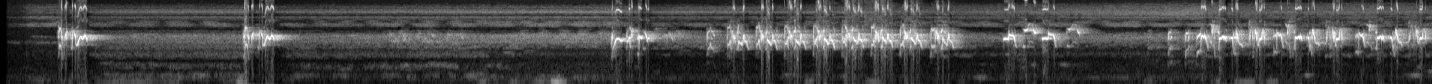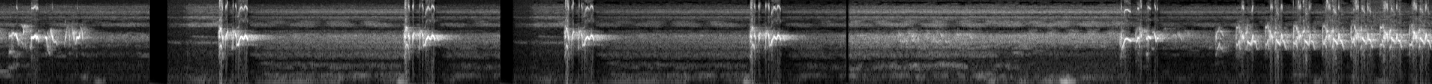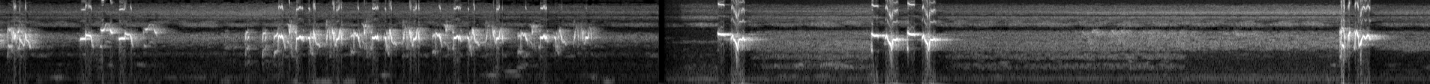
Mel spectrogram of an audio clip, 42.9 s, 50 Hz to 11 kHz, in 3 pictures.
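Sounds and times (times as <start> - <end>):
bird calling loudly: 0.6 - 1.2, 2.3 - 3.0, 3.8 - 15.3, 16.5 - 17.1, 18.3 - 19.0, 20.0 - 20.6, 21.8 - 22.4, 23.2 - 30.4, 31.0 - 34.7, 35.8 - 38.3, 41.9 - 42.6.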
